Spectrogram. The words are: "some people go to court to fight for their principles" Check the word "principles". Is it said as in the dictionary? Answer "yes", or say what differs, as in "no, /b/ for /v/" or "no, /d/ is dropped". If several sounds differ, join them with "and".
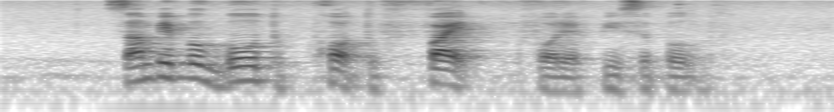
no, /ɹ/ is dropped and /n/ is dropped and /z/ is dropped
